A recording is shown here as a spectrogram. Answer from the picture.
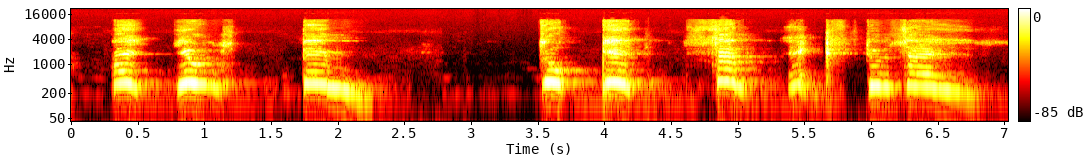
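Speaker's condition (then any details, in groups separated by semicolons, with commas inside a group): Cerebral palsy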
